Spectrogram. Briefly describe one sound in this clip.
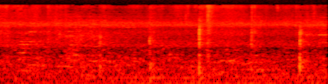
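Footsteps tap on stone steps nearby.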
